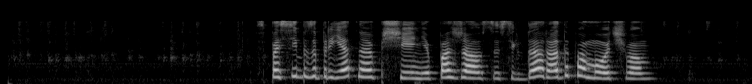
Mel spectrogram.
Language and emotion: Russian, positive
